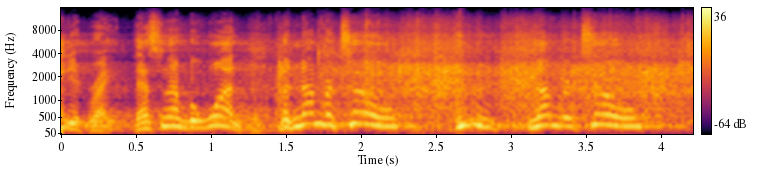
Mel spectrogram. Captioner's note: audience applauding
